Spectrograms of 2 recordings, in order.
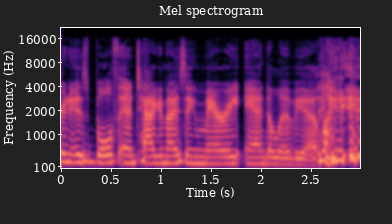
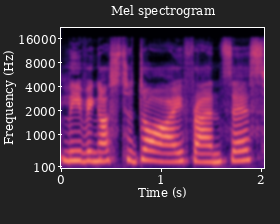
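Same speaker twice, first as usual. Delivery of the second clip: put-on mimicked English accent, higher; 4 semitones higher than usual. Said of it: "his accent is so much different than everyone else's".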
